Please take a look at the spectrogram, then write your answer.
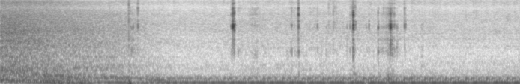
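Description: A car engine runs close by with a loud, steady, low rumble that carries throughout, with faint faster ticking sounds in the upper range and no speech.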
